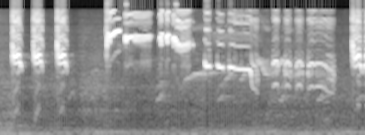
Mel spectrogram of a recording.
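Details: Orange-headed thrush from North Bali, Indonesia, answering a lure sound with loud, varied high song: three sharp repeated notes, then whistled slurs, buzzy bursts and descending trilled phrases, quiet background.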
